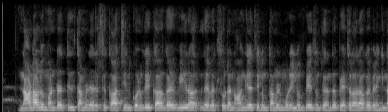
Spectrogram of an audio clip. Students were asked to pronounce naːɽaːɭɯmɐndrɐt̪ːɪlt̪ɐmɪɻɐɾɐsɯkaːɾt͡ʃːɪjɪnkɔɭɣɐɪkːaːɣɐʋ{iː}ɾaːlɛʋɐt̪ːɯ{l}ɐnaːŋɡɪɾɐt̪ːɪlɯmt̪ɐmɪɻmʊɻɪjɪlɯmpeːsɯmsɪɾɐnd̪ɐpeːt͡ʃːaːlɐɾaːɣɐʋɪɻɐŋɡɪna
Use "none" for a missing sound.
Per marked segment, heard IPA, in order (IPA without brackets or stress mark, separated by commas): iː, ɽ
